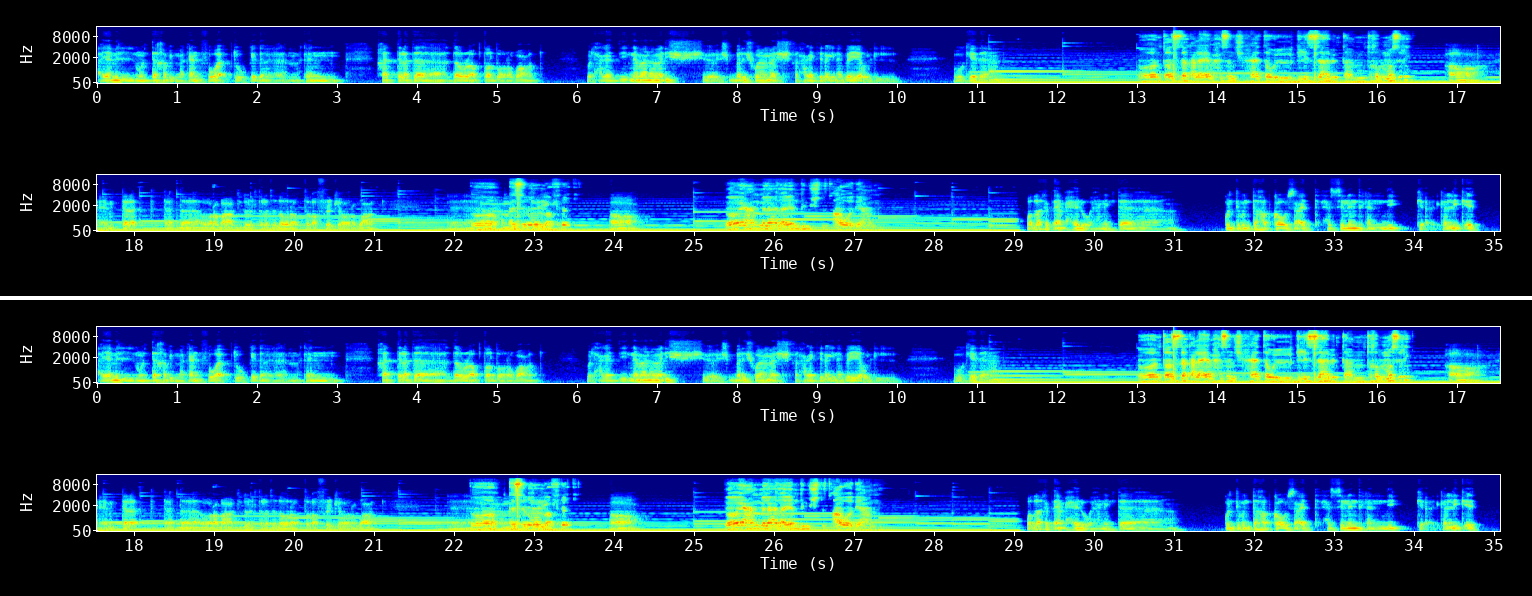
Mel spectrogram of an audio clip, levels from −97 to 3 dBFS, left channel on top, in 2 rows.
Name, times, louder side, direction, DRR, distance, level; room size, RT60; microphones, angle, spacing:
voice 1, 0.0-5.6 6.1-10.0 10.7-11.4 16.8-21.1 21.9-23.5 23.9-24.4 25.5-25.8 29.2-31.1 31.6-34.7, left 1 dB, 5° left, 0.4 m, -36 dB
sound 1, 10.9-29.0, equal, 50° left, 0.8 m, -38 dB
voice 2, 13.0-16.4 22.2-23.4 25.4-27.4, right 4 dB, 60° right, 0.6 m, -26 dB
2.4 x 2.0 x 2.5 m
head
